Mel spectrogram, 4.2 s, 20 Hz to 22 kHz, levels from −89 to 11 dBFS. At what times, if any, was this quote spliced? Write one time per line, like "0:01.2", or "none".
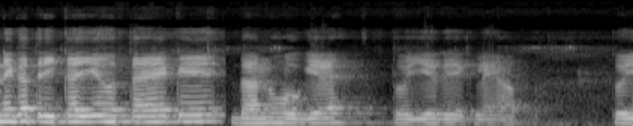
0:01.5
